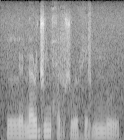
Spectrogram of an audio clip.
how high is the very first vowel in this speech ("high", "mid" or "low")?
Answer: mid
